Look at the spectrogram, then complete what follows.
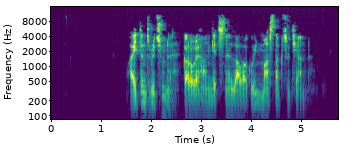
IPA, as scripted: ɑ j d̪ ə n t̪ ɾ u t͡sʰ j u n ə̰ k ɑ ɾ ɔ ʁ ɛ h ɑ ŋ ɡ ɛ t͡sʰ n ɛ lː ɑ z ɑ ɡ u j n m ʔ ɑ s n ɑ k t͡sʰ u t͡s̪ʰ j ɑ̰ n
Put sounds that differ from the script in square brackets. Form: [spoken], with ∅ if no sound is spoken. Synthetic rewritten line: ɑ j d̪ ə n t̪ ɾ u t͡sʰ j u n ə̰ k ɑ ɾ ɔ ʁ ɛ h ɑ ŋ ɡ ɛ t͡sʰ n ɛ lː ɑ [v] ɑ ɡ u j n m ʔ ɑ s n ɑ k t͡sʰ u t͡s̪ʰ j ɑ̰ n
